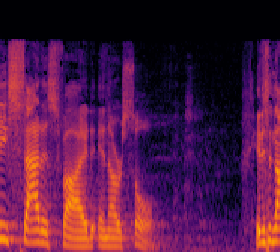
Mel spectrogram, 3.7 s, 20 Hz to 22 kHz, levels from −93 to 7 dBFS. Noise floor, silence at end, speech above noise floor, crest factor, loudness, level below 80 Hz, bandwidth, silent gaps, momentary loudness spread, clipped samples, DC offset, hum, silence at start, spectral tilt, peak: -57 dBFS; 0 s; 37 dB; 18 dB; -20 LUFS; -50 dBFS; 11.5 kHz; none; 11 LU; under 0.1%; under 0.1%; none; 0 s; -4.5 dB/octave; -4 dBFS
